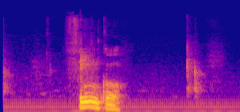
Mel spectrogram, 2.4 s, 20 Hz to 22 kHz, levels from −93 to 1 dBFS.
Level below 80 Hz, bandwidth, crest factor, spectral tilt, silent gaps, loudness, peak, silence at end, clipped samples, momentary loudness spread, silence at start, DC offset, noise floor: -46 dBFS; 12.5 kHz; 16 dB; -8.5 dB/octave; none; -14 LUFS; -2 dBFS; 0.4 s; under 0.1%; 24 LU; 0.8 s; under 0.1%; -45 dBFS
